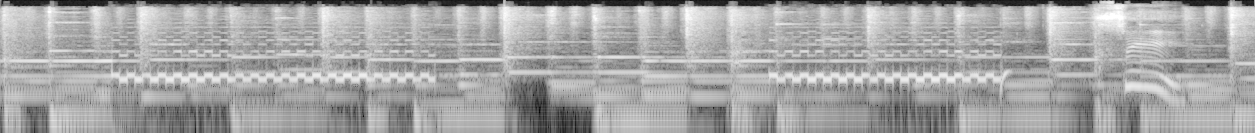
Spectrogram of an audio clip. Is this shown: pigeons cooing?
no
